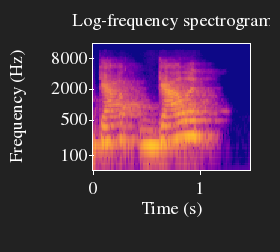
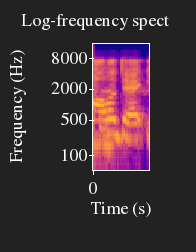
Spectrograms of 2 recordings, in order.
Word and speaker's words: Gallaudet: and received her master's degree in linguistics from Gallaudet University in Washington, D.C. I know I completely mispronounced it. – Yeah, Gallaudet University. – Gallaudet.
